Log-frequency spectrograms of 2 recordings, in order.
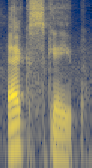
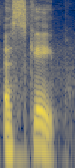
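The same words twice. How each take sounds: First: The word begins with an 'ex' sound. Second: The word begins with an 'es' sound. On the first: The speaker calls it wrong. "You're pronouncing the word wrong" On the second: The speaker calls it right. "It's escape. E S C A P E, not E C or E X"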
